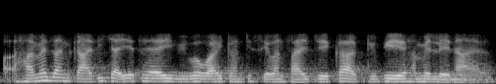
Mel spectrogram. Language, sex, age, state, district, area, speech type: Hindi, male, 18-30, Uttar Pradesh, Bhadohi, rural, conversation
